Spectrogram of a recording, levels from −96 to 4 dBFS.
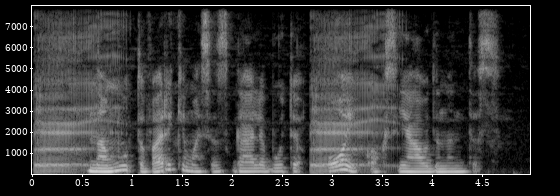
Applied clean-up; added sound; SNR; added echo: none; Burping, eructation; 9 dB; none.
